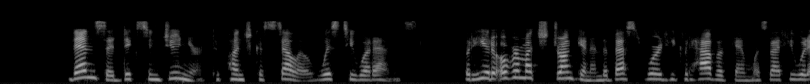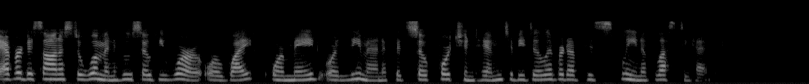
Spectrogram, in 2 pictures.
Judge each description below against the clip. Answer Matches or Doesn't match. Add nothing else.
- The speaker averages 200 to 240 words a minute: Matches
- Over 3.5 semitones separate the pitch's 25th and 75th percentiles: Doesn't match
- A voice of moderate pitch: Doesn't match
